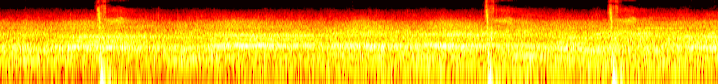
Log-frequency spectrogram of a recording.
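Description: Short menu clicks sound a few times.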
